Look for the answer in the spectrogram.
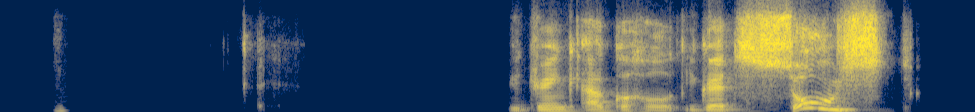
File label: voice message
